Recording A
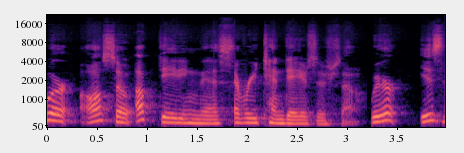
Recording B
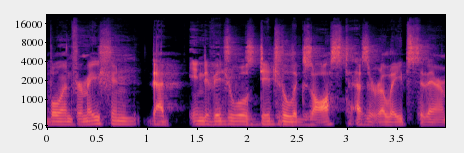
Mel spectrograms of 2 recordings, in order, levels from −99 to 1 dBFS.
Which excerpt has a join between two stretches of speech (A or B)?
A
